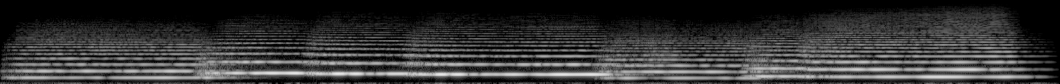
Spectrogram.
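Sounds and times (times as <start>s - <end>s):
string instrument: 0.0s - 10.5s.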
